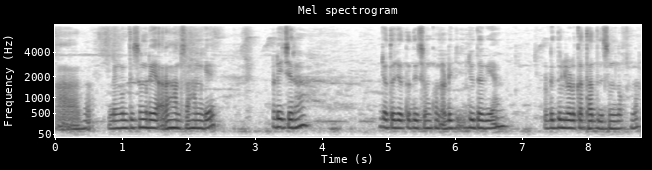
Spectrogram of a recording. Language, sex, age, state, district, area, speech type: Santali, female, 45-60, Jharkhand, Bokaro, rural, spontaneous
